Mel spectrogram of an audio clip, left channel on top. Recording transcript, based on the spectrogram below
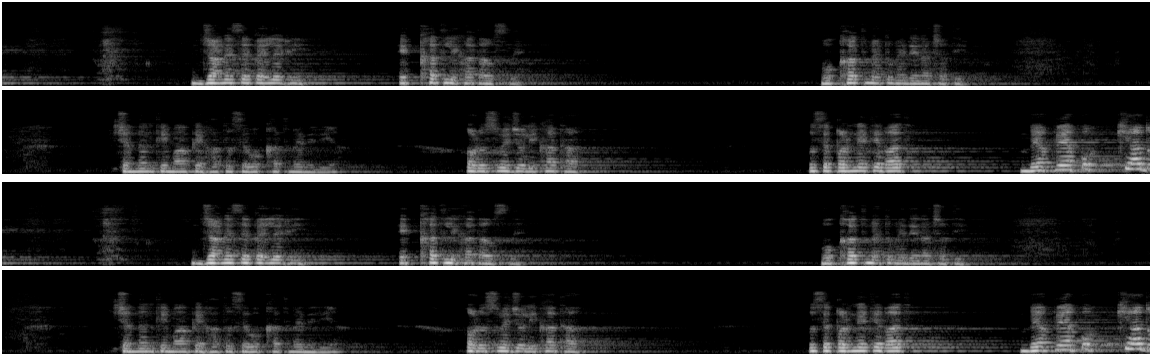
जाने से पहले भी एक खत लिखा था उसने। वो खत मैं तुम्हें देना चाहती हूं। चंदन की मां के हाथों से वो खत मैंने लिया और उसमें जो लिखा था, उसे पढ़ने के बाद मैं अपने आप को क्या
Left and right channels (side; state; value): both; normal; correlation 0.73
